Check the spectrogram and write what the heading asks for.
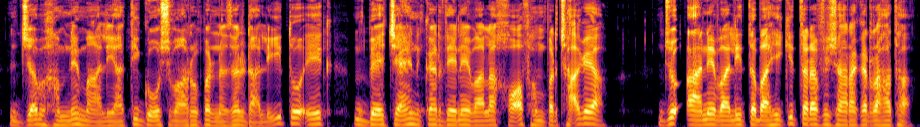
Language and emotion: Urdu, fearful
